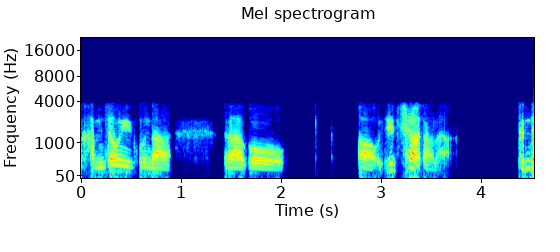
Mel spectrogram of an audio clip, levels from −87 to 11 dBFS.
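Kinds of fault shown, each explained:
G.723.1 codec: The speech runs through an early internet-telephony codec at about 6.3 kbit/s, working in coarse 30 ms frames. Nothing above 3.8 kHz survives, so the sound is muffled. The slow voice model leaves it hoarse, and consonants smear together.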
